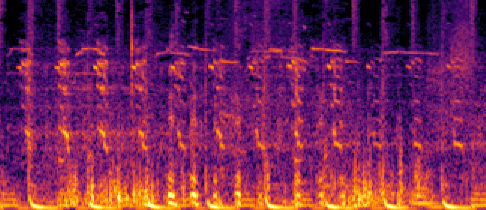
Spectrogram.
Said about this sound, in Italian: ci sono dei gabbiani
